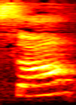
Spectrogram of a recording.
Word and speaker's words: psalm: formless right now let's start with a poem some off light please don't get confused when we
